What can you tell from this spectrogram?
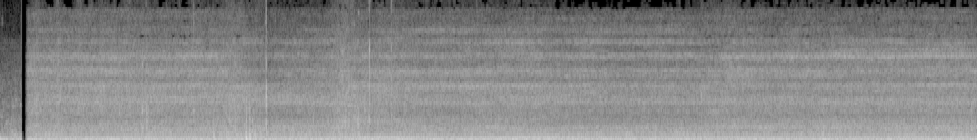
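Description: A steady mechanical drone holding two constant tones, over an even rush of noise, with one short click about two and a half seconds in.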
